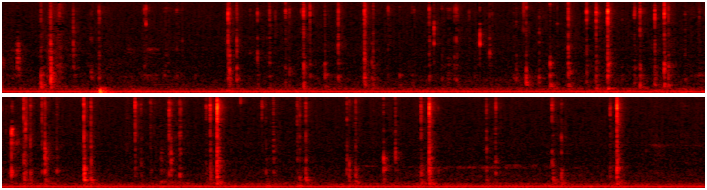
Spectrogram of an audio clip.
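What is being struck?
Plastic laptop keyboard.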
